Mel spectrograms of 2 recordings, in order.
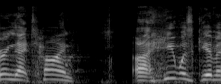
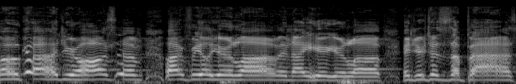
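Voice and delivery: mock weepy, tearful voice, crying; 6 dB louder than usual. Retelling a seminar where everyone cried: imitating tearful praying. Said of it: "we were crying and going".

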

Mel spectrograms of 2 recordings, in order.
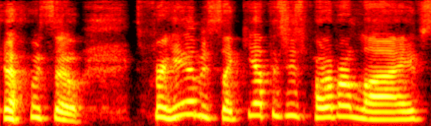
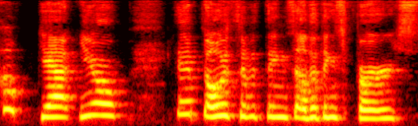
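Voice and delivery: mock casual, offhand, blasé, matter-of-fact tone; 3 semitones higher than usual. Describing a scene where a man delivers serious news, imitating his blasé tone. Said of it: "he's so blase about it".

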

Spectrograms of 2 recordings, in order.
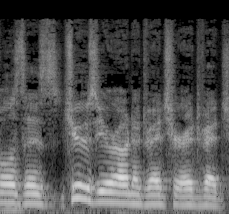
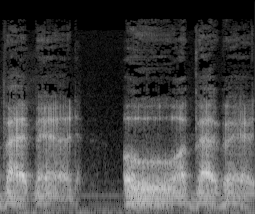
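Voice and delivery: death metal growl voice, lower and quieter; 10 semitones lower, 4 dB quieter than usual.

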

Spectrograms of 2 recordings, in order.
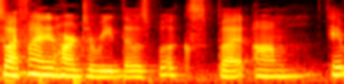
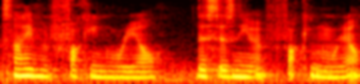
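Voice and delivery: mock petulant-teenager muttering under breath, quieter; 2 semitones lower, 6 dB quieter than usual. Retelling your remark while parents screamed at a kid's soccer game, muttering under your breath. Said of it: "under my breath, like a petulant teenager".

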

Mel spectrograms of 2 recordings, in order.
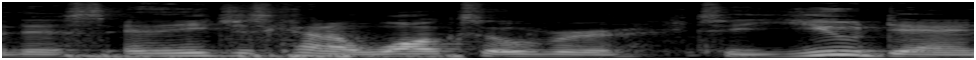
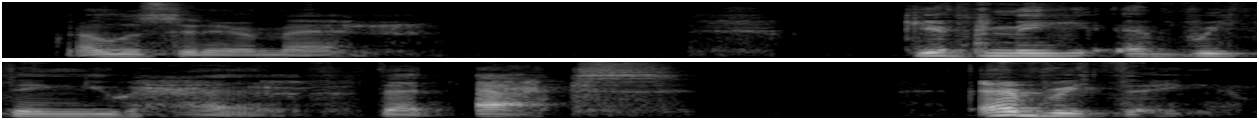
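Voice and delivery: demanding bandit outlaw voice. Voicing an outlaw pointing a spear at a player's neck: outlaw demanding at spearpoint. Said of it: "he points that spear directly at your neck".

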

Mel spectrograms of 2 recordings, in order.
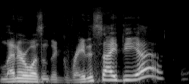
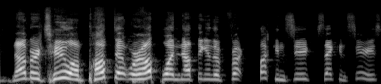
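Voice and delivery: fired up, worked up, slower; 11 semitones higher, 5 dB louder than usual. Speaker runs through a numbered list to a buddy, fired up. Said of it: "I'm fired up tonight".

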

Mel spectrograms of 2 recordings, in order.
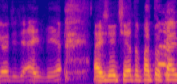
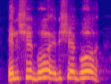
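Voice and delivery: high, shrieking shout in a put-on girl voice; 6 semitones higher, 3 dB louder than usual. Retelling a girl running toward them at a show: imitating a girl shouting. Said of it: "já gritando".

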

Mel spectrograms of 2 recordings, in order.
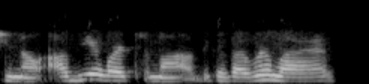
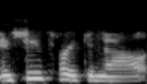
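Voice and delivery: ordinary talk

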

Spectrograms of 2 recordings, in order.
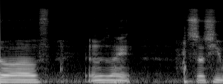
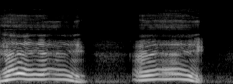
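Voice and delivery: mock full-volume scream, much higher, slower; 13 semitones higher than usual. Retelling how an ex-mother-in-law reacts when a door is closed on her, imitating a top-of-lungs scream. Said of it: "she'll be screaming at the top of her lungs".

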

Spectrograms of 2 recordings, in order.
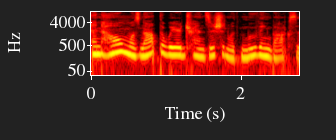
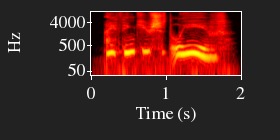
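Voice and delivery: firm stage whisper, pitched up; 5 semitones higher than usual. Narrator reads the building's line to the crows, firm low half-whisper. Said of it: "voice firm though low".

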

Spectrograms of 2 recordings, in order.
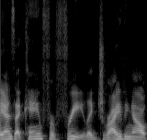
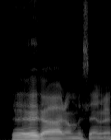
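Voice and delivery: mock drunken slurring, lower and quieter; 6 semitones lower, 5 dB quieter than usual. Retelling a voice memo recorded blacked out: imitating own drunk voice. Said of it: "drunken ass voice".

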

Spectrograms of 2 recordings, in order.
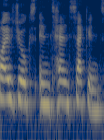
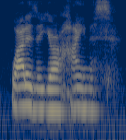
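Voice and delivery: mocking, derisive tone, lower; 3 semitones lower than usual. A character answers the dark lady, mocking. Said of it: "yeah in a mockingly way".

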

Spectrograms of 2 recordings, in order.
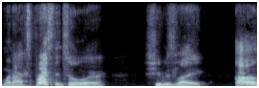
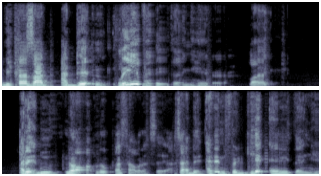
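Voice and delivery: usual speaking voice

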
